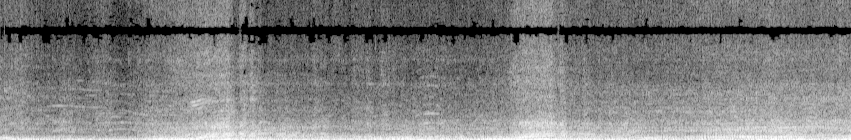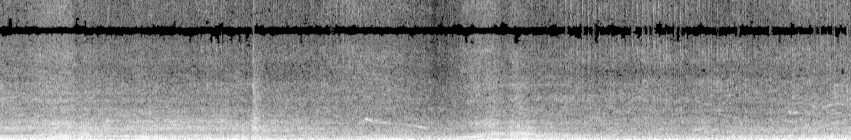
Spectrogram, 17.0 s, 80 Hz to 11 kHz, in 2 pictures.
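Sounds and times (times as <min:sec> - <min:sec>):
car engines revving: 0:00.0 - 0:17.0.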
